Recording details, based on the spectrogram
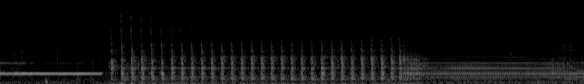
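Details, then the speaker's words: Idle air control motor, a reversible DC motor, driven on the bench by a Launch scan tool sensor/actuator simulator: steady tone then about three seconds of fast, even ticking pulses as the idle motor moves normally. "So now you hear it going. The idle motor is moving."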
